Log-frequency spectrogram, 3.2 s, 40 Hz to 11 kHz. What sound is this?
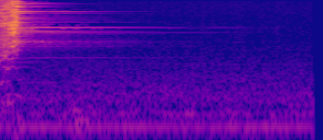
Sword Slice 18
Eighteenth recording of sword in large enclosed space slicing through body or against another metal weapon.
foley, slash, slice, sword, sword-slash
